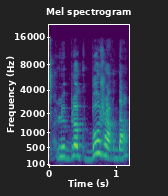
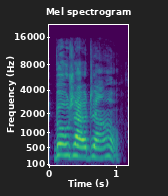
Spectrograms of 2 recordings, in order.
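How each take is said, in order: First: Said in the usual way. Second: "Beaujardin" drawn out in a put-on accent; mock accent on BEAUJARDIN. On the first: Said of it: "non, pardon". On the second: Vlogger correcting herself on the block's name, "Beaujardin" in a mock accent. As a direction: say "Beaujardin" slowly with a silly foreign accent. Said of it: "non, pardon, que le bloc Beaujardin".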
